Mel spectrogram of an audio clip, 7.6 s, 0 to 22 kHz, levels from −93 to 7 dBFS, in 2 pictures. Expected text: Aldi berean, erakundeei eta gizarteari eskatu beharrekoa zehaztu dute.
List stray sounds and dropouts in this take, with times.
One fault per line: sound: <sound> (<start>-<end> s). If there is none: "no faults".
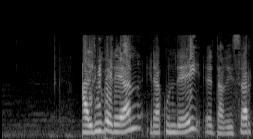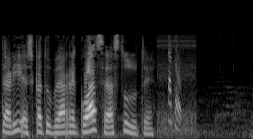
sound: chirp (6.3-6.5 s)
